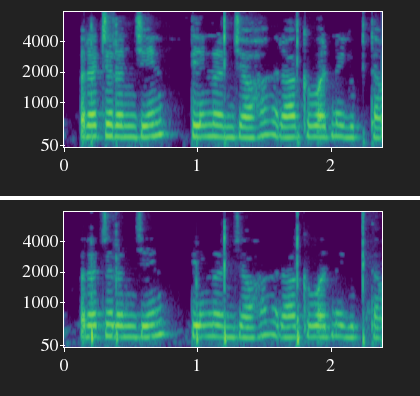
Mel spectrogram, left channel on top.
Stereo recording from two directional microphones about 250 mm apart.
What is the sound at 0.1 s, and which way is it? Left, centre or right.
Speech, centre.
